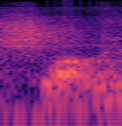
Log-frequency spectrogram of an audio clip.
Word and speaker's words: Chladni: of you might be I think it's pronounced Lonni or Chladni figures you take a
